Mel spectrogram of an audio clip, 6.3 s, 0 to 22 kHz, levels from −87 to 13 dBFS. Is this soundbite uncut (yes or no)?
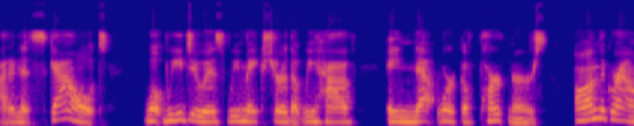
yes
